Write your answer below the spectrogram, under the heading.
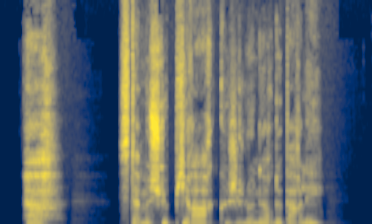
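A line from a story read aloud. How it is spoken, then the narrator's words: Faint, dying voice. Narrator (French): dit Julien d'une voix mourante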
